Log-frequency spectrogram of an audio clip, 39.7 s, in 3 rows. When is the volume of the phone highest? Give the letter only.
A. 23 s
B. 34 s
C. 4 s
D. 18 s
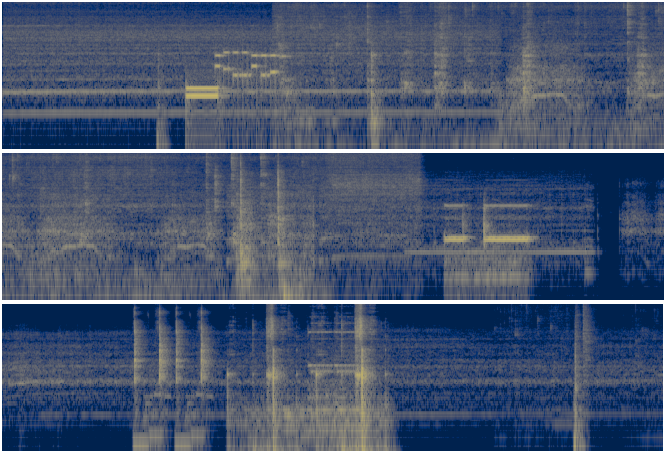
C.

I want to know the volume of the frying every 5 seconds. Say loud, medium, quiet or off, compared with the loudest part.
off, loud, loud, loud, loud, off, off, quiet.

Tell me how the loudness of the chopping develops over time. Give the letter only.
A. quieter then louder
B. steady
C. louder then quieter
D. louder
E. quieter
A.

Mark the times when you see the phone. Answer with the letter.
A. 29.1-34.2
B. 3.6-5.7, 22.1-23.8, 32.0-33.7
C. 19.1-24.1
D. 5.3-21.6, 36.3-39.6
B.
